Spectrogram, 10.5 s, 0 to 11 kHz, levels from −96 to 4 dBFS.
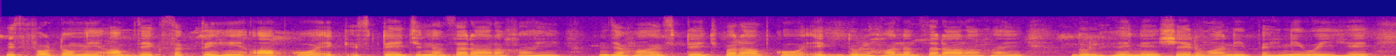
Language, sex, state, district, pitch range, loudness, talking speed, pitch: Hindi, male, Bihar, Begusarai, 135-150 Hz, -19 LUFS, 170 wpm, 145 Hz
